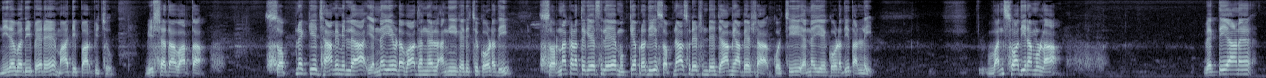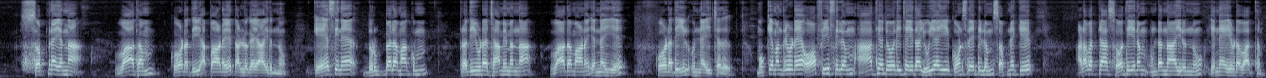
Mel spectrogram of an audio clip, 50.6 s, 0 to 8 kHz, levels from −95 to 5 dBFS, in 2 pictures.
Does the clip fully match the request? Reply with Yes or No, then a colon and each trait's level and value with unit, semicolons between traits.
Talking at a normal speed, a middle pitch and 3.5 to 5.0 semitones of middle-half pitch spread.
Yes: average, 70 wpm; medium, 145 Hz; average, 4.5 semitones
